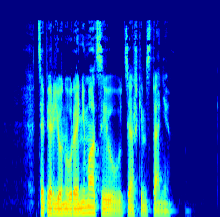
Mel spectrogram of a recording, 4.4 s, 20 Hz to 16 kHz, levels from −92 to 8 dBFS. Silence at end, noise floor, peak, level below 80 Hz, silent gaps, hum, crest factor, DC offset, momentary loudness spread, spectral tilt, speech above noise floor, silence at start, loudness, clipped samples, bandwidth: 1 s; -90 dBFS; -6 dBFS; -40 dBFS; none; none; 20 dB; under 0.1%; 11 LU; -5.5 dB/octave; 66 dB; 0.75 s; -24 LUFS; under 0.1%; 11.5 kHz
